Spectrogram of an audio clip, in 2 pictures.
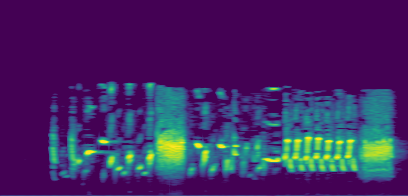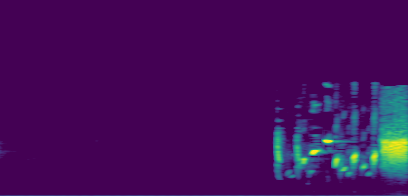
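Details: A European goldfinch in flawless Noir Khalwi song pours out dense, fast twittering with buzzy rasps and rattling trills for over three seconds, falls silent, then resumes with another bright chattering phrase.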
